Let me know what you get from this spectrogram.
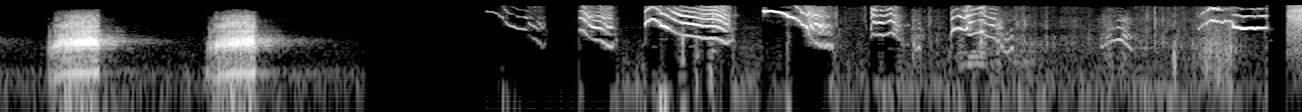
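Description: Domestic goose giving two harsh, nasal calls in the first second and a half. After a short pause, a run of high, quickly gliding chirps and squeaks follows.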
